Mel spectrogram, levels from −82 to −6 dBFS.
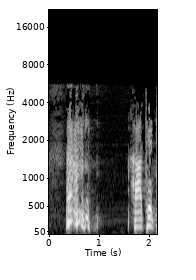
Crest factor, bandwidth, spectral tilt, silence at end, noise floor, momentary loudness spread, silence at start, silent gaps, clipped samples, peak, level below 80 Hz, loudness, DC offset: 16 dB; 6 kHz; -6 dB/octave; 0 s; -59 dBFS; 14 LU; 0.35 s; none; under 0.1%; 0 dBFS; -50 dBFS; -16 LUFS; under 0.1%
